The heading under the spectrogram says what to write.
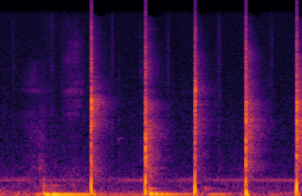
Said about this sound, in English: Who's clapping? That's me.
